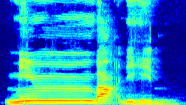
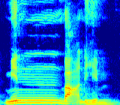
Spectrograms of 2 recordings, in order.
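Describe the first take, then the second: First: The sound before b is an m. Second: The sound before b is a clear n. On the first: "Seakan-akan yang n tadi bertukar menjadi m" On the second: "kalau secara tulisan bacanya min ba'dihim"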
